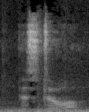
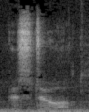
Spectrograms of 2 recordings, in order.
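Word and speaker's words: pisteuo: Pistuo. Pistuo. So I like using Blue Letter Bible app for that to get the pronunciations. Pistuo. See, I was saying all these words all wrong.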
